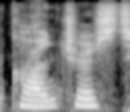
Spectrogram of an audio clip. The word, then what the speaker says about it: contrast: Contrast has two distinct sounds or two syllables. The first syllable con is the stressed syllable here, and then the second one, trust, it is less stressed, of course, because the first one is already stressed. So con has a short o sound, like in ton, like ton, con, ton.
